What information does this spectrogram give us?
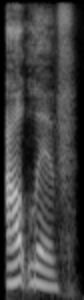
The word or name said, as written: outlive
